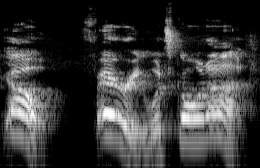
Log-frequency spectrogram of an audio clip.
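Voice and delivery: high, loud, swaggering street greeting; cocky Robin. Retold or imitated. Robin Goodfellow hails a fairy he meets in the woods, high and brash. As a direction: hail the fairy like a buddy across the woods.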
